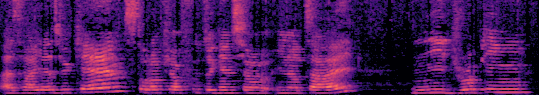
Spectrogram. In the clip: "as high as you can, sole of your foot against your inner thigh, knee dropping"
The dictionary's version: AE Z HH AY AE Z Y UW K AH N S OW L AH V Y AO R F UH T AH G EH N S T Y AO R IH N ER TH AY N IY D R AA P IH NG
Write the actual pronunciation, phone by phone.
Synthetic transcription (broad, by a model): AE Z HH AY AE Z Y UW K AH N S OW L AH P Y AO R F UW T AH G EH N S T Y AO R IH N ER T AY N IY D R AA P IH NG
